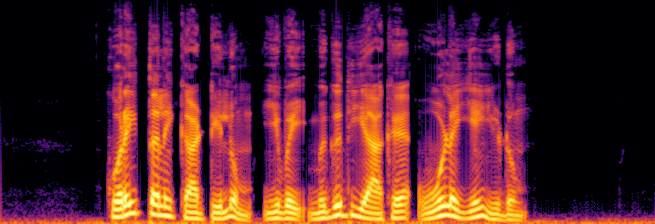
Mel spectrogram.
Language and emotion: Tamil, neutral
